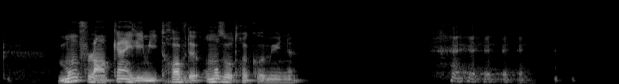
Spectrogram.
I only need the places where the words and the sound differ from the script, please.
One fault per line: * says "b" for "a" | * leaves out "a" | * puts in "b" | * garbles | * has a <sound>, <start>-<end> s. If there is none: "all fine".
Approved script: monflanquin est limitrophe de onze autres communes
* has a laugh, 4.3-5.4 s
